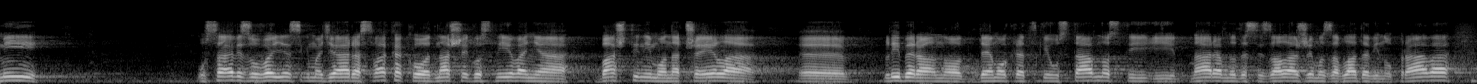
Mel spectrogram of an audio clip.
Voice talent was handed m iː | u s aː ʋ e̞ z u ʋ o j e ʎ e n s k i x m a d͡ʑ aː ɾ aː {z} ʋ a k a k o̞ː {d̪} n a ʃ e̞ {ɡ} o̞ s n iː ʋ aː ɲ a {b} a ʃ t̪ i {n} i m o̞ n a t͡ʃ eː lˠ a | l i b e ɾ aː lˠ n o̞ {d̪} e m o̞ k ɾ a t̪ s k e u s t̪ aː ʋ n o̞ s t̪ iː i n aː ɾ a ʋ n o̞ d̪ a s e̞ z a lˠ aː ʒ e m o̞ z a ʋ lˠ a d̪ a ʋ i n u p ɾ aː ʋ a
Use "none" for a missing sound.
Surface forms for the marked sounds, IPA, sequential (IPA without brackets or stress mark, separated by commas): s, d̪, ɡ, b, n, d̪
